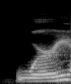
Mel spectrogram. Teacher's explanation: So it's just like the word were plus an E sound, first syllable stress.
